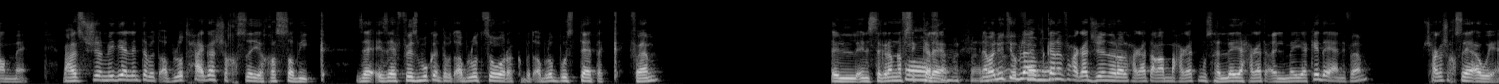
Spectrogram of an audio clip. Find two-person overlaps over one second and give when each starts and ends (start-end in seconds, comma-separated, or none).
9.1-10.7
